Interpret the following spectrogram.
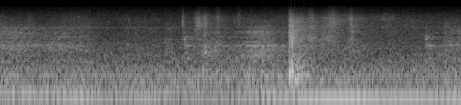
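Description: Burlap being folded and handled by fingers: faint rustling with a small click about one and a half seconds in, over a steady low hum.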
